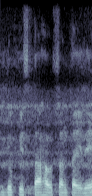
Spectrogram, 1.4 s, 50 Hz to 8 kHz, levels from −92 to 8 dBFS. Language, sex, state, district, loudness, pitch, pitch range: Kannada, male, Karnataka, Bidar, -16 LUFS, 105 Hz, 105-110 Hz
